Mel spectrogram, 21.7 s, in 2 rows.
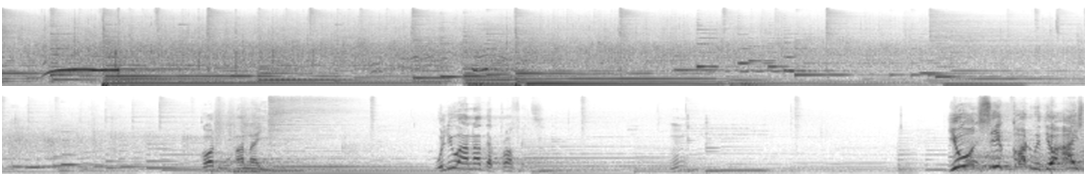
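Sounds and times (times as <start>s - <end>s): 
audience clapping: 0.0s - 14.4s
speech: 13.2s - 13.6s, 15.5s - 16.4s, 20.3s - 21.6s.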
